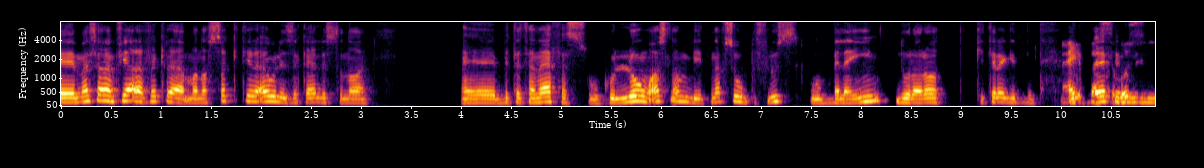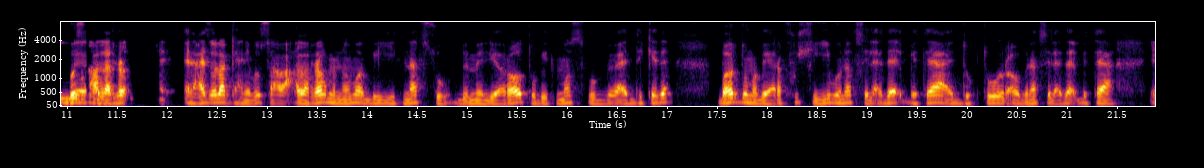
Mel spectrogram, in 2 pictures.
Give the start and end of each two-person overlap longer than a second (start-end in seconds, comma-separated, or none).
10.1-11.3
